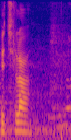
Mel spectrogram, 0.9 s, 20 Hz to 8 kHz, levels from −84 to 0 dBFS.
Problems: background sounds at intervals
